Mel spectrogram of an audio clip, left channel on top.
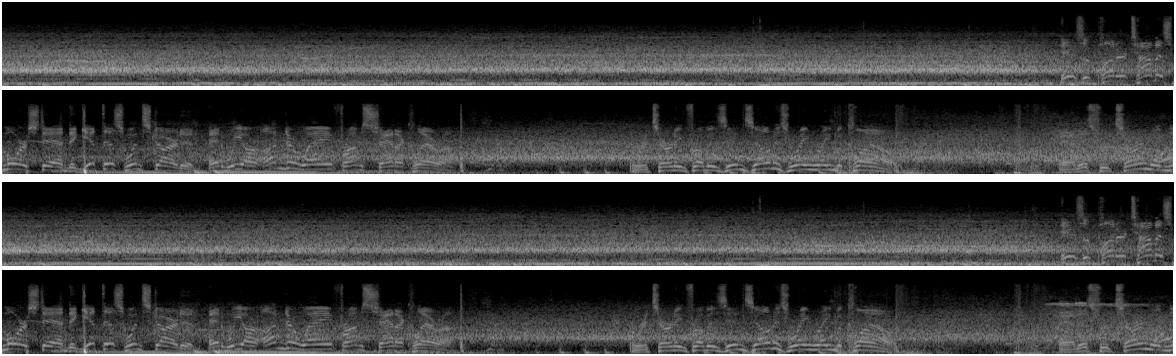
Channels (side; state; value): both; normal; correlation 0.43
